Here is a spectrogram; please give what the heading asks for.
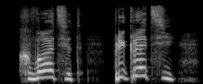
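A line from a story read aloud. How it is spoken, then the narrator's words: Waitress shouting. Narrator (Russian): кричала одна из официанток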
